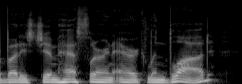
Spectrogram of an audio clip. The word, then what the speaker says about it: Lindblad: The Battle of Gettysburg podcast, number 4, by, of course, our buddies Jim Hessler and Eric Lindblad. Lindblade, I think is how you pronounce it back in the old country.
